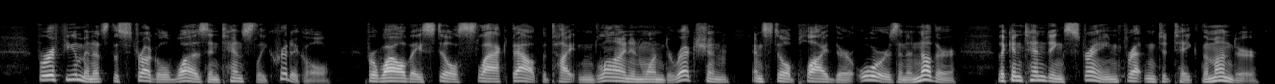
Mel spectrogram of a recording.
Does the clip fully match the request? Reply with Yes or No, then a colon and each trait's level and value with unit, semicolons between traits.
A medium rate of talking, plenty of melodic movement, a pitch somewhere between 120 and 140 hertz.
Yes: average, 170 wpm; wide, 5.7 semitones; low, 135 Hz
